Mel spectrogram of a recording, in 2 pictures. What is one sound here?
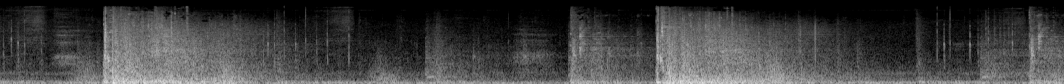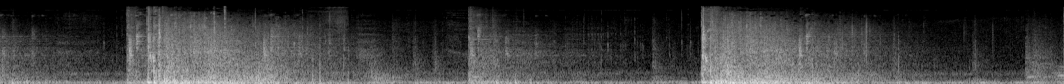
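Explosions boom loudly and rumble away.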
